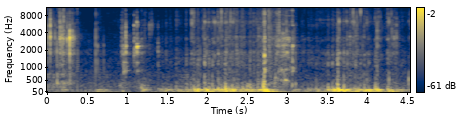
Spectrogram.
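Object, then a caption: Bar of soap scraped with a blade. A box-cutter blade scrapes shavings off a solid, dry, hand-sized lilac bar of soap held in the hand, making dry, crackling scrapes with bright, crisp edges over a low, steady rumble. The strokes come in uneven bursts, and at the end the blade is lifted away.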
